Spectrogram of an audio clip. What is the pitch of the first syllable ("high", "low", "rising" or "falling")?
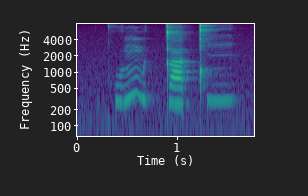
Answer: rising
